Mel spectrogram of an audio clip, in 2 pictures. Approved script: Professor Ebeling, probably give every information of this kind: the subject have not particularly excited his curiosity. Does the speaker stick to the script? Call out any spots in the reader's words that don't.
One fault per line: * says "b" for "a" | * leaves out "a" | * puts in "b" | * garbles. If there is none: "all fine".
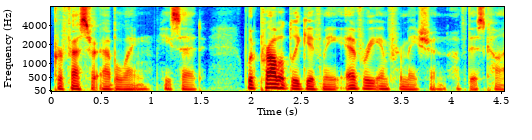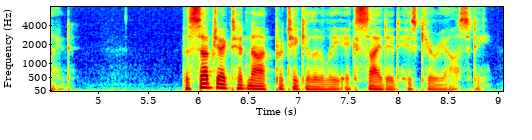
* puts in "he said would"
* puts in "me"
* says "had" for "have"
